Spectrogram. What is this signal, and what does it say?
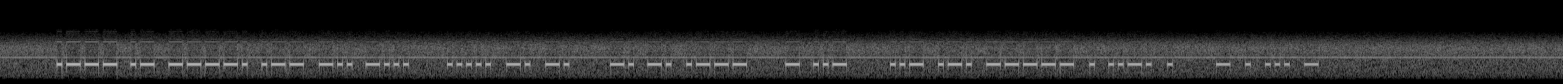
Morse code, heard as a keyed tone, hand-sent with a paddle, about 25 wpm, 940 Hz, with radio static and a steady whistle near 1320 Hz. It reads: JA9WDB 5NN NNJ TU UR0EFE TEST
